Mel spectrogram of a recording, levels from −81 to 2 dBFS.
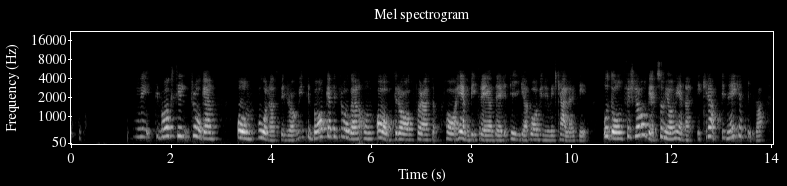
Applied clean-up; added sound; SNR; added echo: neural mask model DeepFilterNet 3.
